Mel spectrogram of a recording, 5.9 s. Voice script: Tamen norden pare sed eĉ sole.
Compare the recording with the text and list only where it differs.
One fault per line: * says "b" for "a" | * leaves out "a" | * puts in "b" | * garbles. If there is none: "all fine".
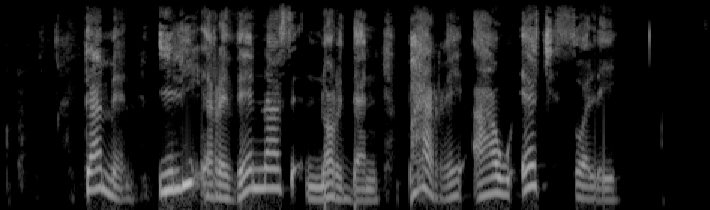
* puts in "ili revenas"
* says "aŭ" for "sed"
